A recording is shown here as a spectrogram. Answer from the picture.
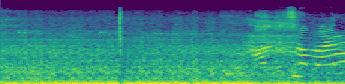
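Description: Steady low rumble of a moving vehicle's interior, heard through a phone microphone; a woman's voice starts again near the end.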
